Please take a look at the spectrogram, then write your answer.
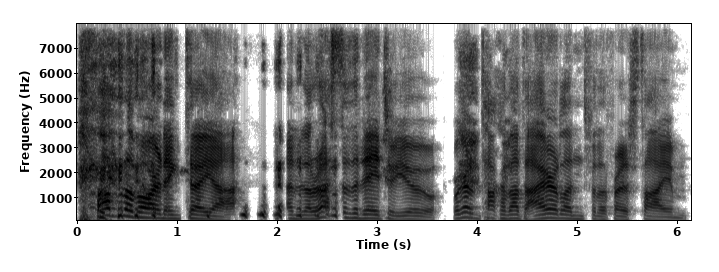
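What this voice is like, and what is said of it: Put-on Irish accent. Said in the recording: “This is my Irish accent. ... I'm going to talk with an Irish accent.”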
